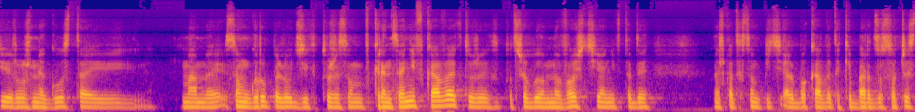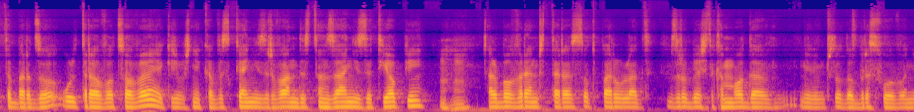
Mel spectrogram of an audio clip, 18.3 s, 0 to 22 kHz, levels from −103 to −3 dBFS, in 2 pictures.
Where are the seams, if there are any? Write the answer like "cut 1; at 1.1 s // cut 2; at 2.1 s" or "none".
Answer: none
